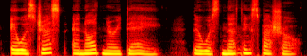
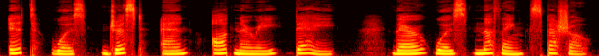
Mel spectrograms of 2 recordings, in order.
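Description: First: Said in the usual way. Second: Slow, word-by-word teaching read; slow model reading. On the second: Shown as a demonstration. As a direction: read it slowly, pausing between words. (慢速逐词朗读) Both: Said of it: "我们慢读一遍".

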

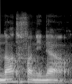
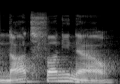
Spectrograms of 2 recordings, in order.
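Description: First: "not funny now" rattled off evenly like a robot; quick, robotic "not funny now"; very fast. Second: "not funny now" taken at an unhurried pace; relaxed-tempo "not funny now"; slower. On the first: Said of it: "如果你读得很快的话". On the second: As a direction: give each word of "not funny now" more time. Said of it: "如果你读得比较慢". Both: Shown as a demonstration.

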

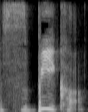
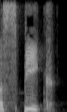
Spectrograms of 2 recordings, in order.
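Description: First: "speak" drawn out, with an extra vowel after the k; exaggerated over-stressing. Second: Said in the usual way. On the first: Shown as a demonstration. Teacher shows learners what to avoid, "speak" over-stressed on every sound. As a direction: overdo every sound of "speak": "s-pea-kuh". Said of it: "我夸张一点是想要说明一个点". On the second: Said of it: "你不要把所有的音节都重读".

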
